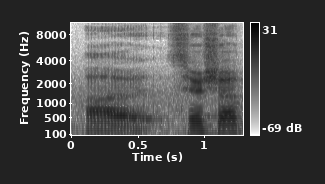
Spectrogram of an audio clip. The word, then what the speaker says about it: Saoirse: Saoirse, thank you for the 5x5 if you're on here.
